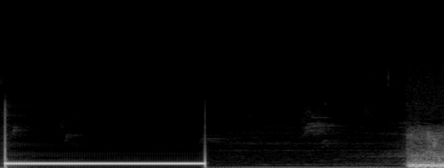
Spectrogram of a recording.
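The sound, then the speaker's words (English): A telephone ringback tone on an outgoing call: one steady, loud electronic tone lasting about two seconds, then a quiet line with faint hum, ending in a short burst of rushing noise. “Nobody answers their phones anymore. Everybody screens.”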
